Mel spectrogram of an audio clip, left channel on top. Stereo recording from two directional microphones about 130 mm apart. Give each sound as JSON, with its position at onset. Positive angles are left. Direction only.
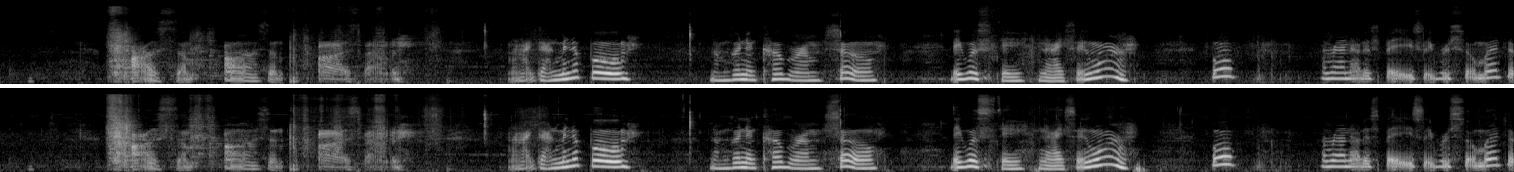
{"t": 1.3, "sound": "speech", "side_deg": 15}
{"t": 5.1, "sound": "speech", "side_deg": -5}
{"t": 5.6, "sound": "speech", "side_deg": -20}
{"t": 6.9, "sound": "speech", "side_deg": -10}
{"t": 12.1, "sound": "dog", "side_deg": -15}
{"t": 13.2, "sound": "speech", "side_deg": -15}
